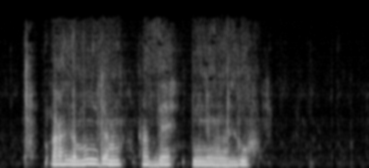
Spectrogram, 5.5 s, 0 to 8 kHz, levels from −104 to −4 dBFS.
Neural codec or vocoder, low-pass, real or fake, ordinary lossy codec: codec, 16 kHz, 4.8 kbps, FACodec; 7.2 kHz; fake; MP3, 48 kbps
